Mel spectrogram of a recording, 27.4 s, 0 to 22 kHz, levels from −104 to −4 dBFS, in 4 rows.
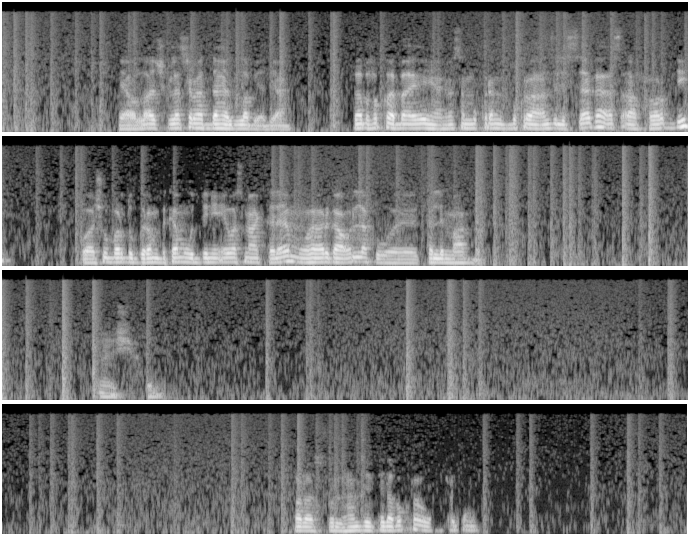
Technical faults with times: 0.00-27.44 overdone noise removal

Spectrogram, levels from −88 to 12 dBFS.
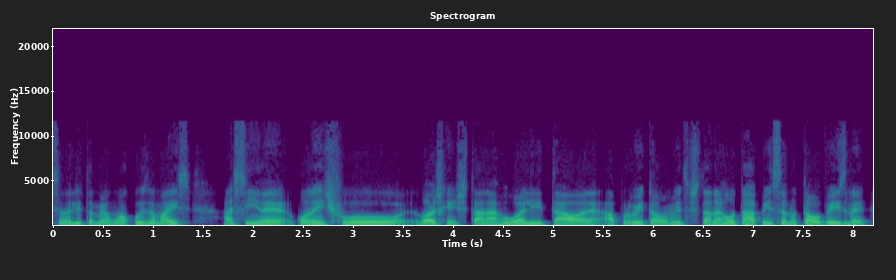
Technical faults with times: none

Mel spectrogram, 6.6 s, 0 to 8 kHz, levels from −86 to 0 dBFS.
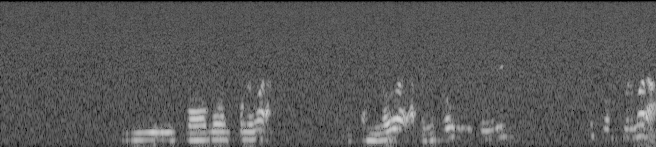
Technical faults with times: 0.00-6.56 other side's voice leaking through
1.19-1.88 speech suppressed in double talk
2.31-2.75 speech suppressed in double talk
3.32-5.08 speech suppressed in double talk
5.87-6.37 speech suppressed in double talk

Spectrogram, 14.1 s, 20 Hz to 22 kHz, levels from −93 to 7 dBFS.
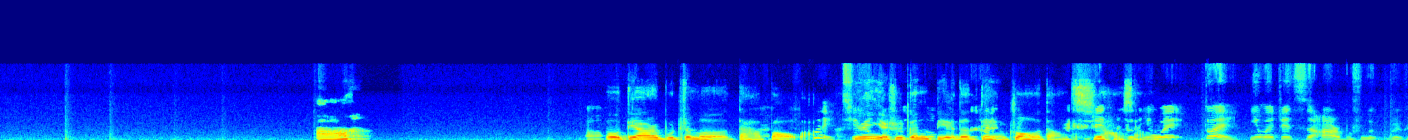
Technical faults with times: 7.02-7.08 speech suppressed in double talk
7.50-8.27 speech suppressed in double talk
8.92-11.77 speech suppressed in double talk

